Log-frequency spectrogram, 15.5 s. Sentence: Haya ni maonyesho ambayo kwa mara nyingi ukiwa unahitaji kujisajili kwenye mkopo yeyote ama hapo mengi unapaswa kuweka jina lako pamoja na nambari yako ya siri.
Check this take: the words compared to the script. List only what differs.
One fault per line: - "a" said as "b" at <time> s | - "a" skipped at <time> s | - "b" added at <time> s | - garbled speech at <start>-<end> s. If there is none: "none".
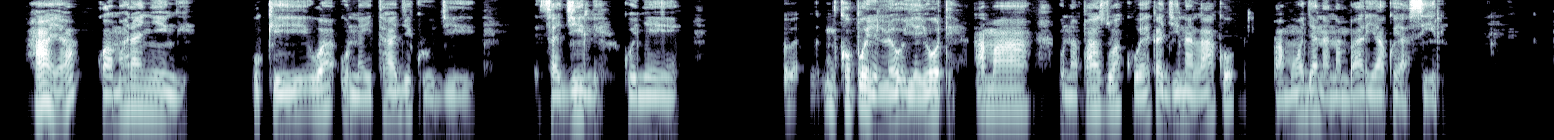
- "ni maonyesho ambayo" skipped at 0.8 s
- "hapo mengi" skipped at 10.3 s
